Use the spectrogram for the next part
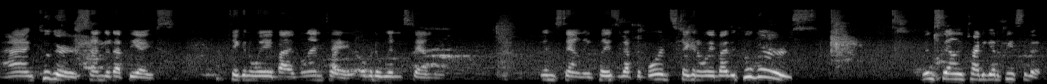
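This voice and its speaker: At an ice rink, a woman gives chatty amateur play-by-play of a hockey game, rooting for her home team. Her voice is medium-pitched and brisk, surrounded by noisy rink ambience.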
